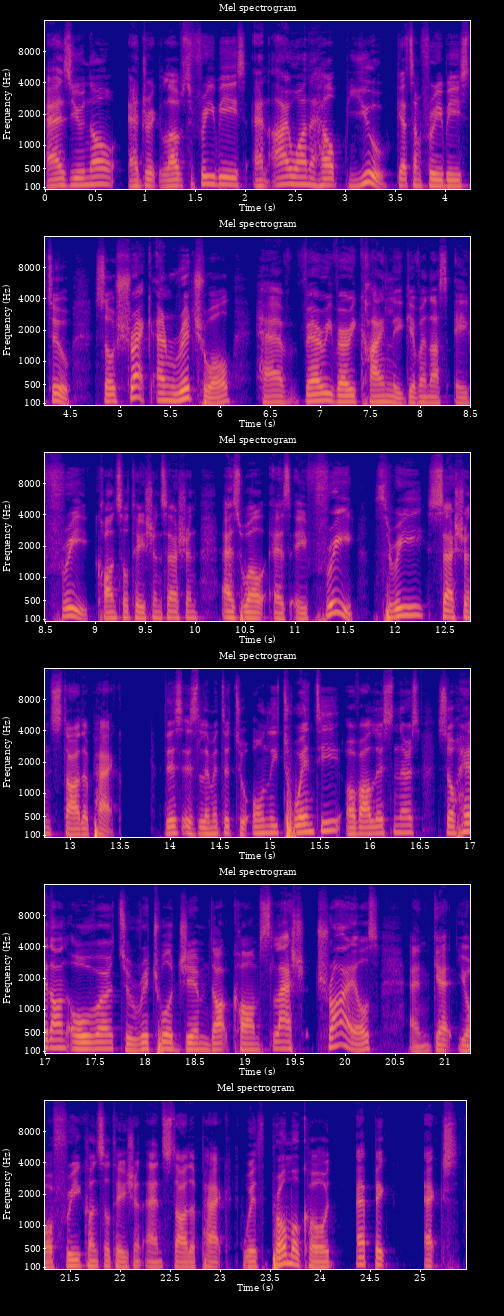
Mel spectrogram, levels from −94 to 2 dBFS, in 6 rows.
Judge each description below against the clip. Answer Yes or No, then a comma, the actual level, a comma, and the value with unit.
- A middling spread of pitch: Yes, average, 3.8 semitones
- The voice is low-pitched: Yes, low, 130 Hz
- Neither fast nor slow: Yes, average, 160 wpm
